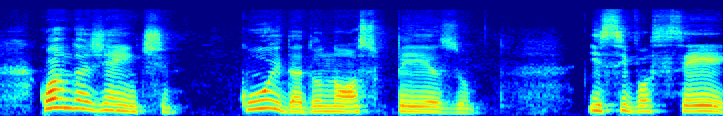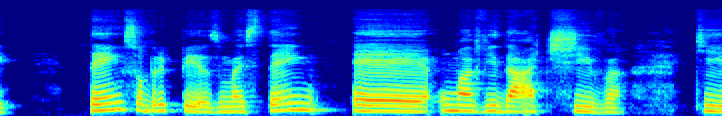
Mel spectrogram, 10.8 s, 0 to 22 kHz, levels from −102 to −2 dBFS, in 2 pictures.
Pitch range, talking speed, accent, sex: 170-210 Hz, 100 wpm, Brazilian, female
